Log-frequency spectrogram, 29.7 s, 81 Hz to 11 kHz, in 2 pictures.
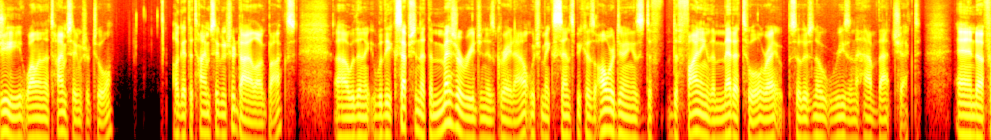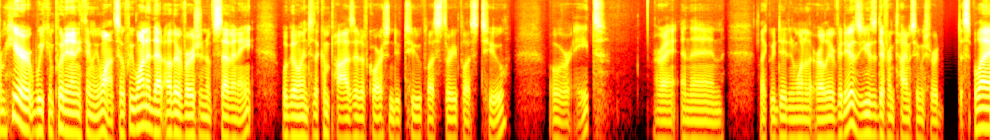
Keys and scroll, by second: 0.3 shift+g, 20.8 2, 21.6 3, 21.8 shift++, 22.1 2, 22.7 Tab, 23.7 8.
